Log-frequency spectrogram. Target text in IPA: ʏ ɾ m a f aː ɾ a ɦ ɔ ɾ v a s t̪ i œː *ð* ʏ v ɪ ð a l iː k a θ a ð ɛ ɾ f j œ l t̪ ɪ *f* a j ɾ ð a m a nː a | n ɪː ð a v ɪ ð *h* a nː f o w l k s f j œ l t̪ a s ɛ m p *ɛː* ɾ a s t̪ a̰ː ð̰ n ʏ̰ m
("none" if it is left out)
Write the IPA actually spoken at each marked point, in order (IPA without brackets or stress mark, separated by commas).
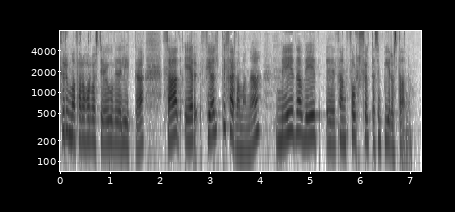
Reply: ɣ, f, θ, iː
